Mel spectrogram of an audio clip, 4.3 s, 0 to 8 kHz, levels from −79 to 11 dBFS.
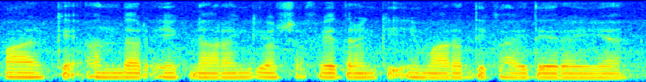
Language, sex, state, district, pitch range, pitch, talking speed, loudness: Hindi, male, Uttar Pradesh, Lalitpur, 110-115 Hz, 115 Hz, 195 wpm, -16 LUFS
